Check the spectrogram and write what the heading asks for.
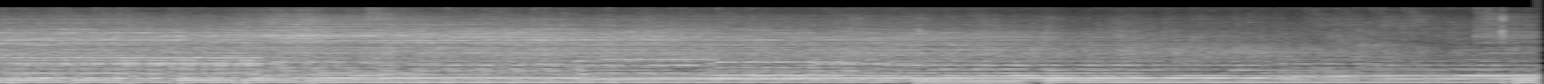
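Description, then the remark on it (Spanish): A crowd claps for Jesus in a dense, continuous wash of applause over sustained low musical tones, staying loud for the whole stretch without any talking. “Dios a aplaudir, aplauda a Jesús.”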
